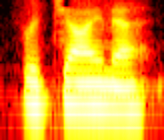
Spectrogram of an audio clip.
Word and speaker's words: Regina: That's right, as one of the local DJs said, Regina. It rhymes with fun.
